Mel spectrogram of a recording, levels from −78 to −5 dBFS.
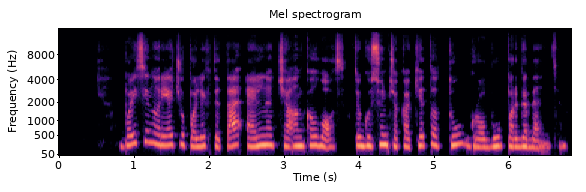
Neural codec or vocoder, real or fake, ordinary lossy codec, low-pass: autoencoder, 48 kHz, 128 numbers a frame, DAC-VAE, trained on Japanese speech; fake; MP3, 96 kbps; 14.4 kHz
